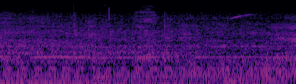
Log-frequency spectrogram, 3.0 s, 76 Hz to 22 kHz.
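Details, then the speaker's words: All-original unrebuilt 1965 Chevrolet Impala 327 V8 with Powerglide, tuned up, new brakes: deep low burbling exhaust rumble at idle, steady pulse, quiet, no knocks, ticks or blow-by; healthy idle. "hope you guys can hear the exhaust rumble that's how good this thing sounds"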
